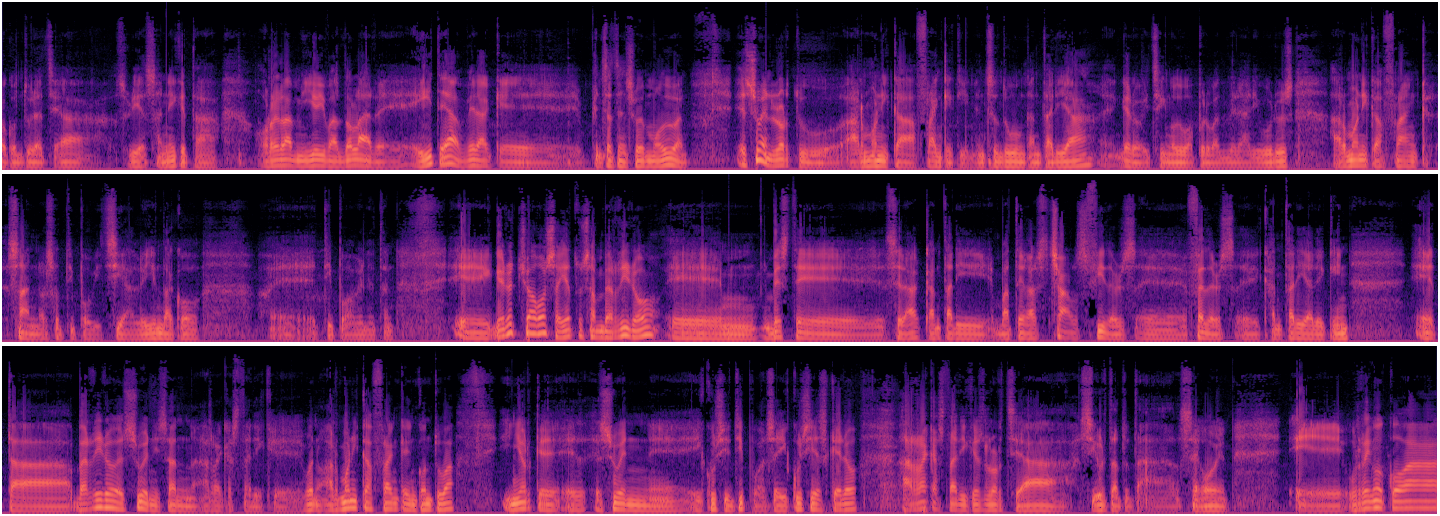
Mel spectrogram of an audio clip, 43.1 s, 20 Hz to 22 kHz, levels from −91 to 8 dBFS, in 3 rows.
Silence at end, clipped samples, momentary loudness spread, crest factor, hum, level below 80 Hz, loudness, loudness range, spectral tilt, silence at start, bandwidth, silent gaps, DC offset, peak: 0 s; under 0.1%; 11 LU; 20 dB; none; -42 dBFS; -24 LUFS; 3 LU; -6 dB/octave; 0 s; 17 kHz; none; 0.8%; -4 dBFS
